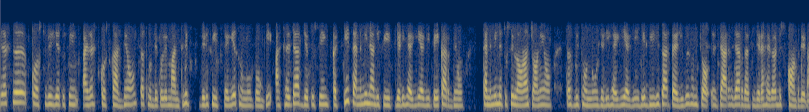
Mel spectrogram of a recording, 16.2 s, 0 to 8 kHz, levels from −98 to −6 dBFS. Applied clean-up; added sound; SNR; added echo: none; none; none; none.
